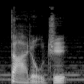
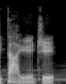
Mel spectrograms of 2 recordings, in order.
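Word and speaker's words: 大月氏: 课文中，都将大月支读为大肉支。但据近年来的考证，这个读音是错误的，新版的辞海已经将读音纠正为大月支。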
